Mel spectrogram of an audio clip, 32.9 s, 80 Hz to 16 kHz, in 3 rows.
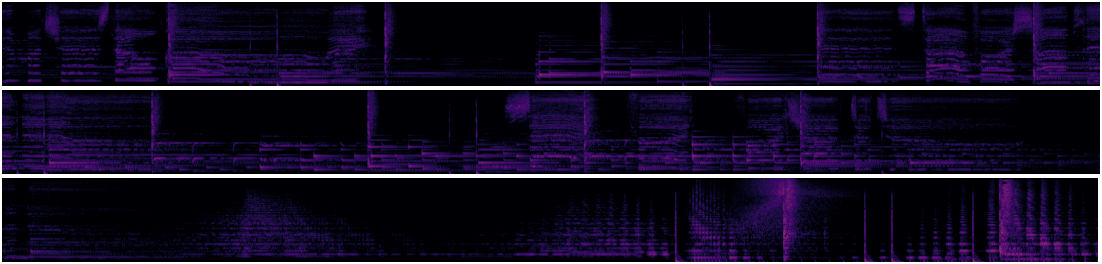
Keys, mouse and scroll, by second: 1.2 s, 2.7 click, 3.2 s, 5.4 click, 7.3 s, 7.6 z, 9.9 click, 11.3 click, 12.9 r, 14.3 click, 15.0-16.6 drag, 21.6 shift+middle click, 23.3 ctrl+r, 27.4 click, 27.9-29.1 middle drag, 30.3 middle click.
